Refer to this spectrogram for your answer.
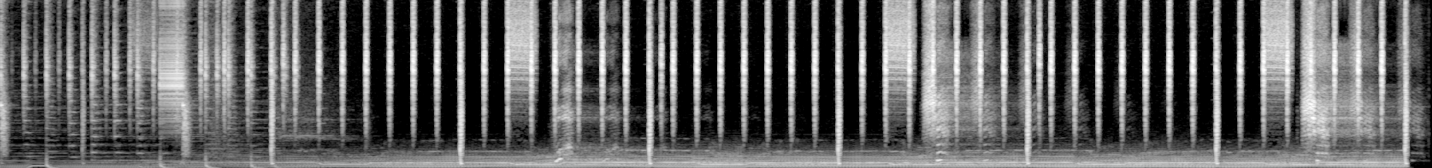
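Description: An instrumental hip hop intro with steady, punchy drum hits over a deep bass line and a sustained melodic layer. It plays without vocals at an even volume before cutting off abruptly.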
